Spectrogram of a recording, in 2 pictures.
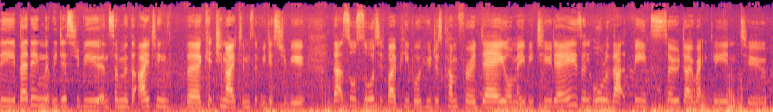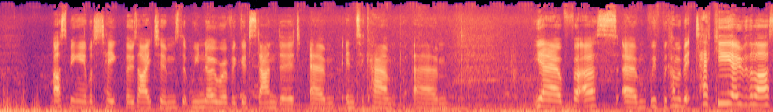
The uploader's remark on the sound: An audio diary from my time volunteering at the Jungle refugee camp in Calais.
